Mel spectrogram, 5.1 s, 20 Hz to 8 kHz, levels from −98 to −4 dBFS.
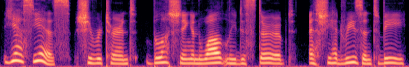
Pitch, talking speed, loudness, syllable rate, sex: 205 Hz, 165 wpm, -18 LUFS, 4.4 syllables/s, female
